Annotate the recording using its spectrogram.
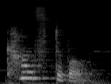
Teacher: this word, just like vegetable, has an extra vowel in there that we don't need to pronounce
